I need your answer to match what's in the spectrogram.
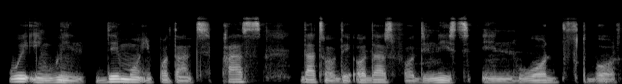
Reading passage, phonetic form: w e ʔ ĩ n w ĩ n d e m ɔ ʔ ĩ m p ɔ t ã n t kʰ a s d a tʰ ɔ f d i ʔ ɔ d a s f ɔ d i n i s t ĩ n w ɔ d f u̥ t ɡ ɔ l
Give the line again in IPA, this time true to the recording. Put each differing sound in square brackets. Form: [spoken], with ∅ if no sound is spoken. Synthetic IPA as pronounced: w e ʔ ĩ n w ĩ n d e m ɔ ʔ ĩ m p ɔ t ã n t [pʰ] a s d a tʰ ɔ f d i ʔ ɔ d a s f ɔ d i n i s t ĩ n w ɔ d f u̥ t [b] ɔ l

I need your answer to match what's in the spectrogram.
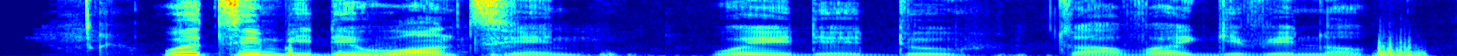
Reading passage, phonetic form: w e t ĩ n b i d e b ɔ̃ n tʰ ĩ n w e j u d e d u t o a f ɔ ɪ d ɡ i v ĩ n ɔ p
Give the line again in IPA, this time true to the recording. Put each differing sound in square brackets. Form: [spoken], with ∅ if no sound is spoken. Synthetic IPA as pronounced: w e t ĩ n b i d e [w] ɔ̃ n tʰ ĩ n w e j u d e d u t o a [v] ɔ ɪ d ɡ i v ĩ n ɔ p

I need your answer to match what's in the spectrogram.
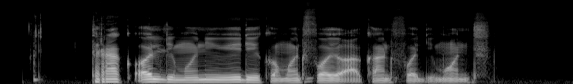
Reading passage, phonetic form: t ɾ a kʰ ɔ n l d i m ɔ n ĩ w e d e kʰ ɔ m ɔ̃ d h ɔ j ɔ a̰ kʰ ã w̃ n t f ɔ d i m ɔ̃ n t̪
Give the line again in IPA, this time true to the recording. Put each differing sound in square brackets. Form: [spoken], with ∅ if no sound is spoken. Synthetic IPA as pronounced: t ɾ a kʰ ɔ [∅] l d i m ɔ n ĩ w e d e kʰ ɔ m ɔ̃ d [f] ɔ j ɔ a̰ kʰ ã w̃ n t f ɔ d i m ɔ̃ n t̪

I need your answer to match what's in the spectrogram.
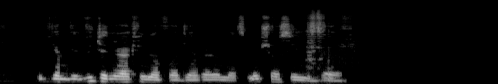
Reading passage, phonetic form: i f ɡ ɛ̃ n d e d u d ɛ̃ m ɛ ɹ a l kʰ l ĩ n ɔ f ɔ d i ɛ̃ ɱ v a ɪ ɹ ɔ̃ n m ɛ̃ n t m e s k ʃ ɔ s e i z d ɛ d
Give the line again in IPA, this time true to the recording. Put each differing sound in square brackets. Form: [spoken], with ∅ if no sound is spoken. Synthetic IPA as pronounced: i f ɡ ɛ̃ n d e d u [d͡ʒ] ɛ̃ [n] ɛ ɹ a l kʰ l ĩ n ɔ f ɔ d i ɛ̃ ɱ v a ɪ ɹ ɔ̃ n m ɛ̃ n t m e [∅] k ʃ ɔ s e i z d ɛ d

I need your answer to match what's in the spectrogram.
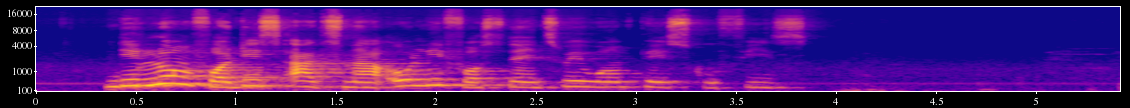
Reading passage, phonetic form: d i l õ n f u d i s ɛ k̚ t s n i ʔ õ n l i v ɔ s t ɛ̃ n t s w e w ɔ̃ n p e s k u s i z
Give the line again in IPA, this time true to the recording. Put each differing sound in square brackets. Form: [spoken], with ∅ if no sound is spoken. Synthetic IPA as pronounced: d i l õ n f [ɔ] d i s [a] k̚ t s n [a] ʔ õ n l i [f] ɔ s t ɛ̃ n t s w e w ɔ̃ n p e s k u [f] i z

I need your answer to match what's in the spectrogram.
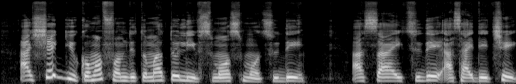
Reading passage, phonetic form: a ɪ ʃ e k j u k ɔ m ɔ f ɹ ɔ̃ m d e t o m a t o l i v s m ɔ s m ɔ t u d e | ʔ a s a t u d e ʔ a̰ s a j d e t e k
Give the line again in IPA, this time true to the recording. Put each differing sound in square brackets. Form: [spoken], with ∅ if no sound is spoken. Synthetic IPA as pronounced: a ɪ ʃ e k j u k ɔ m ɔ f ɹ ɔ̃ m d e t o m a t o l i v s m ɔ s m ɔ t u d e | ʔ a s a t u d e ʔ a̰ s a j d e [t͡ʃ] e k

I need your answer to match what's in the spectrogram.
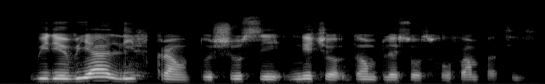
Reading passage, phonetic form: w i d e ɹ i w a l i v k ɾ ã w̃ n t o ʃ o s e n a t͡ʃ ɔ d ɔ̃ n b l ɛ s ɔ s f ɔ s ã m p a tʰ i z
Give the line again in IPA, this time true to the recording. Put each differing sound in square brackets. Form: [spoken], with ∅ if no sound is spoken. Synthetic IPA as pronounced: w i d e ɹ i [∅] a l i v k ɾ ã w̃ n t o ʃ o s e n [e] t͡ʃ ɔ d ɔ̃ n b l ɛ s ɔ s f ɔ [f] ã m p a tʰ i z

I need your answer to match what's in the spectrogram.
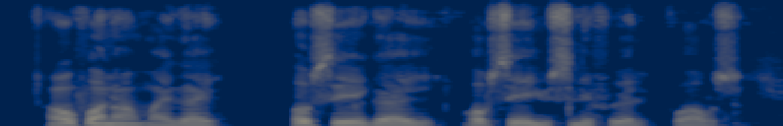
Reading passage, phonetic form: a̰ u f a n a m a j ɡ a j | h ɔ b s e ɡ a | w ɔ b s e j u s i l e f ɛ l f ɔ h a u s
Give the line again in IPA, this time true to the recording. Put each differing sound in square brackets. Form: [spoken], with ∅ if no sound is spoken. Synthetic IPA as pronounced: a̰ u f a n a m a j ɡ a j | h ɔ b s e ɡ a | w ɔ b s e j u s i l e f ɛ l f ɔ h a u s

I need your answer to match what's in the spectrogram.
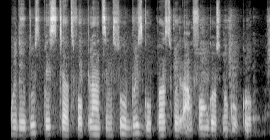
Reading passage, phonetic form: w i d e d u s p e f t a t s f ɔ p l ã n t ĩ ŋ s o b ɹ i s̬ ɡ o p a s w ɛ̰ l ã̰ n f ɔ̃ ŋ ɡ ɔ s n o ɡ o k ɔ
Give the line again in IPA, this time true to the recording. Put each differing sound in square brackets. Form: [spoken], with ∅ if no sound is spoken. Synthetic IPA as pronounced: w i d e d u s p e [s] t a t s f ɔ p l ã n t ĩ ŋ s o b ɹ i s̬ ɡ o p a s w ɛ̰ l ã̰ n f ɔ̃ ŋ ɡ ɔ s n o ɡ o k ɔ

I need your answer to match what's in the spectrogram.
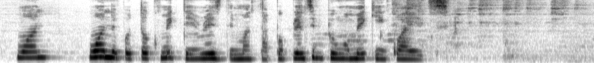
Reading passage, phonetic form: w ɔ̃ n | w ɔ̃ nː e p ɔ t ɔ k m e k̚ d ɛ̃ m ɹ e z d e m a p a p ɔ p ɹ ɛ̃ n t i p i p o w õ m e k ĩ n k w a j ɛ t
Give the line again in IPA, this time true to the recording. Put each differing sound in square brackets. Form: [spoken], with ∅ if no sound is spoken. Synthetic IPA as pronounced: w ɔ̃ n | w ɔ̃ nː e p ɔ t ɔ k m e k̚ d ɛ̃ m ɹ e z d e m a [t] a p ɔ p [l] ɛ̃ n t i p i p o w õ m e k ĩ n k w a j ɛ t

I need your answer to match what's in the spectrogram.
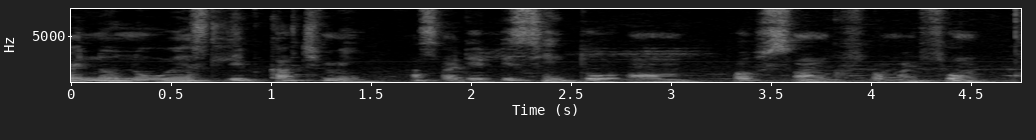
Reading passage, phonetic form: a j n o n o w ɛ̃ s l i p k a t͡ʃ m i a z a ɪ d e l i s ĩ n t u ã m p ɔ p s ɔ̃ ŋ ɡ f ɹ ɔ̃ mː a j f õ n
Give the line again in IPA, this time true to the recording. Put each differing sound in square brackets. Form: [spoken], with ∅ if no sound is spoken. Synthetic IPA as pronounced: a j n o n o w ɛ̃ s l i p k a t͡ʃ m i a [s] a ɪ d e l i s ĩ n t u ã m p ɔ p s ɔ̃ ŋ ɡ f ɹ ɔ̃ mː a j f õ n

